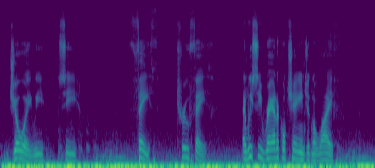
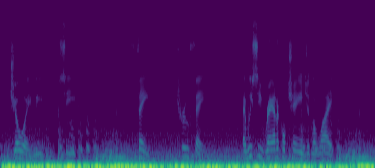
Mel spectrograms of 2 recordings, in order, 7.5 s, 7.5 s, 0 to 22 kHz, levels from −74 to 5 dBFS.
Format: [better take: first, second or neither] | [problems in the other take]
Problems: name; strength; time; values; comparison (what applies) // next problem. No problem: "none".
first | low rumble; loud; throughout; 6 dB below the speech; faint in the first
